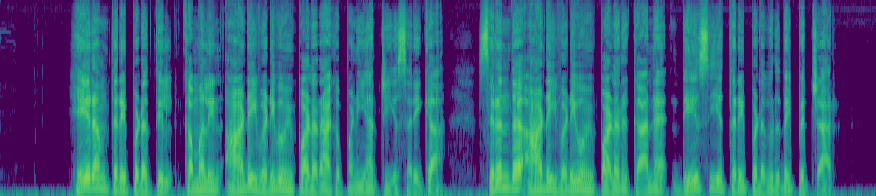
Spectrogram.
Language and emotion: Tamil, neutral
